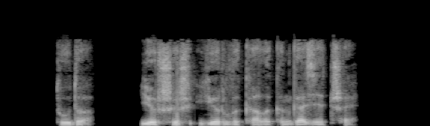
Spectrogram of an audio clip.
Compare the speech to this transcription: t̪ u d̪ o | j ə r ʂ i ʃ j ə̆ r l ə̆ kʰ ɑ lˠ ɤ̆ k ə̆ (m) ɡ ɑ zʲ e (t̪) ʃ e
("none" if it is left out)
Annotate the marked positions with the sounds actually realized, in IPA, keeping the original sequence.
n, t̪

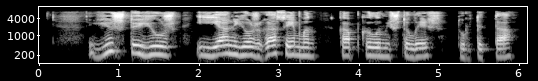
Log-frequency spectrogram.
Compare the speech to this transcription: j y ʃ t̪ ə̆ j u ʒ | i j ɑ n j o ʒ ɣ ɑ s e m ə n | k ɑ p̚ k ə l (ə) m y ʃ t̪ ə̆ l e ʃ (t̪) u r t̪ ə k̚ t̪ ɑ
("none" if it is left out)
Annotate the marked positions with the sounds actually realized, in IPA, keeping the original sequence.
ə, t̪

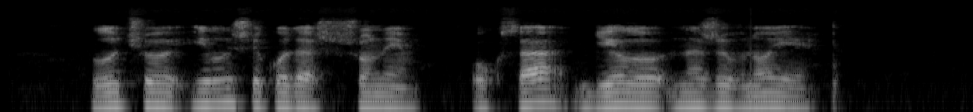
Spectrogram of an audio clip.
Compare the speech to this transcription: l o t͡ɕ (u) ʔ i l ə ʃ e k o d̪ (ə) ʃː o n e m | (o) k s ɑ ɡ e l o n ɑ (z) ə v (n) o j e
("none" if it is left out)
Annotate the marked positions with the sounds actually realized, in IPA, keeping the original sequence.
o, ɑ, o, ʒ, n

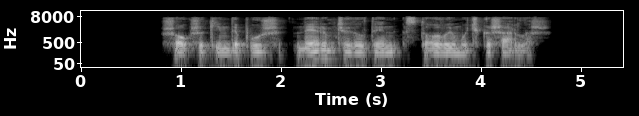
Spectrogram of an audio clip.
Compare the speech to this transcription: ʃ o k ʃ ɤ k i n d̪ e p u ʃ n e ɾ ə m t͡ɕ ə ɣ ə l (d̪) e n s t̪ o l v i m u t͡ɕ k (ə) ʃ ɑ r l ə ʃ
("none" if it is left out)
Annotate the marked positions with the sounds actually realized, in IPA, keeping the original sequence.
t̪, ə

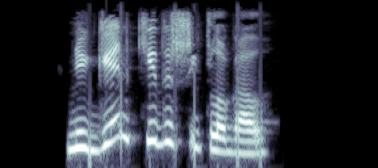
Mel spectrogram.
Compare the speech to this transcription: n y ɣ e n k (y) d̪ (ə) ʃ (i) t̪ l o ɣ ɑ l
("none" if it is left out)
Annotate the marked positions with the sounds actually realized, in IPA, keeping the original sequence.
i, ə, i

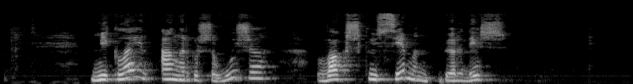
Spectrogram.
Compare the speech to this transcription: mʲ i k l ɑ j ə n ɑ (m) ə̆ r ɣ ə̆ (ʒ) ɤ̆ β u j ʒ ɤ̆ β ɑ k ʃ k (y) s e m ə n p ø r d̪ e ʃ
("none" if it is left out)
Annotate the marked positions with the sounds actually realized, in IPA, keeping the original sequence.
ŋ, ʃ, y

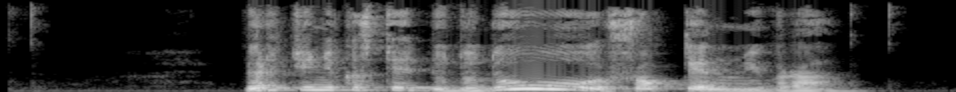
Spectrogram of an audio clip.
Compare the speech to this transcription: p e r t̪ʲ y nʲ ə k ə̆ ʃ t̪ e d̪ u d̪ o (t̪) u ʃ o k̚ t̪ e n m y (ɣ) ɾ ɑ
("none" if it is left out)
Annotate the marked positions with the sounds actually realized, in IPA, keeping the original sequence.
d̪, ɣ

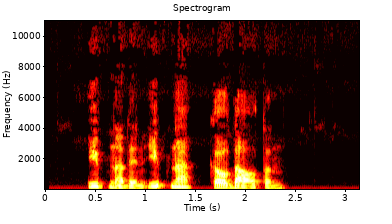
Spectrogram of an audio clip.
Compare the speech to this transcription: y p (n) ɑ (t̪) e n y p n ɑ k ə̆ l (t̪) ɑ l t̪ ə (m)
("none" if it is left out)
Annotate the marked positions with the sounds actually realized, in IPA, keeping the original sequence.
n, d̪, d̪, n

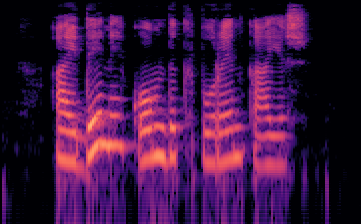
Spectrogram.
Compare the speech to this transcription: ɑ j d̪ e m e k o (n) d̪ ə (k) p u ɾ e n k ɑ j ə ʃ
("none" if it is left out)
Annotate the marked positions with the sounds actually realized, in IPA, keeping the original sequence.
m, k

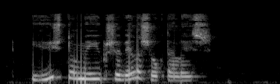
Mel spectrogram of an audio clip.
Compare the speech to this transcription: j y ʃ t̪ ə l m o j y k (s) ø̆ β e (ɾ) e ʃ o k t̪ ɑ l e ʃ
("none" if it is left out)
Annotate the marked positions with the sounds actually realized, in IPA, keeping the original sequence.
ʃ, l

